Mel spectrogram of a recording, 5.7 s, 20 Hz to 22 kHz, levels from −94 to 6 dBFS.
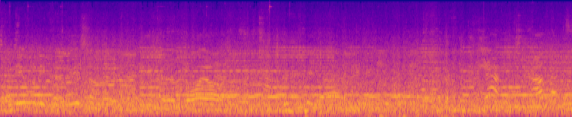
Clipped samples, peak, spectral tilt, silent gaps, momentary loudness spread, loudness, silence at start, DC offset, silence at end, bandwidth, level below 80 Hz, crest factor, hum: under 0.1%; -2 dBFS; -6 dB/octave; none; 3 LU; -17 LUFS; 0 s; under 0.1%; 0 s; 19.5 kHz; -40 dBFS; 14 dB; none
